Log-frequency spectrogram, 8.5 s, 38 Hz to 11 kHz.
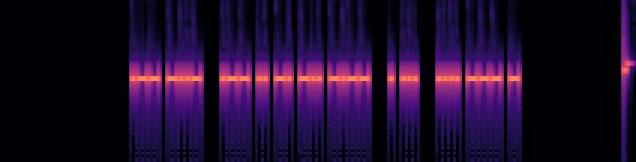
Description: Morse code, heard as a keyed tone, about 32 wpm, 700 Hz. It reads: WX WINDY ES HOT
